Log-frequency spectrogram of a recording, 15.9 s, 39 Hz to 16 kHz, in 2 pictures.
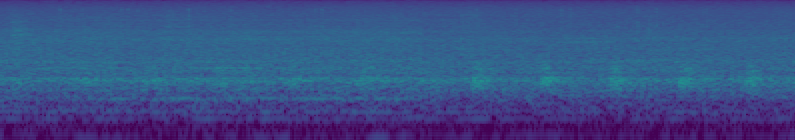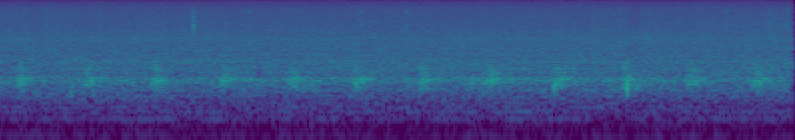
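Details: Choicemmed MD800 fetal Doppler in a sensitivity test: a steady hiss, then regular rhythmic whooshing pulses of a fetal heartbeat picked up by the probe.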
